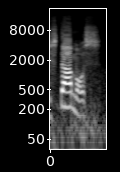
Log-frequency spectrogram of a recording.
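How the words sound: The name is said with Greek pronunciation. This is the original form of the name. "It's actually Stamos"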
